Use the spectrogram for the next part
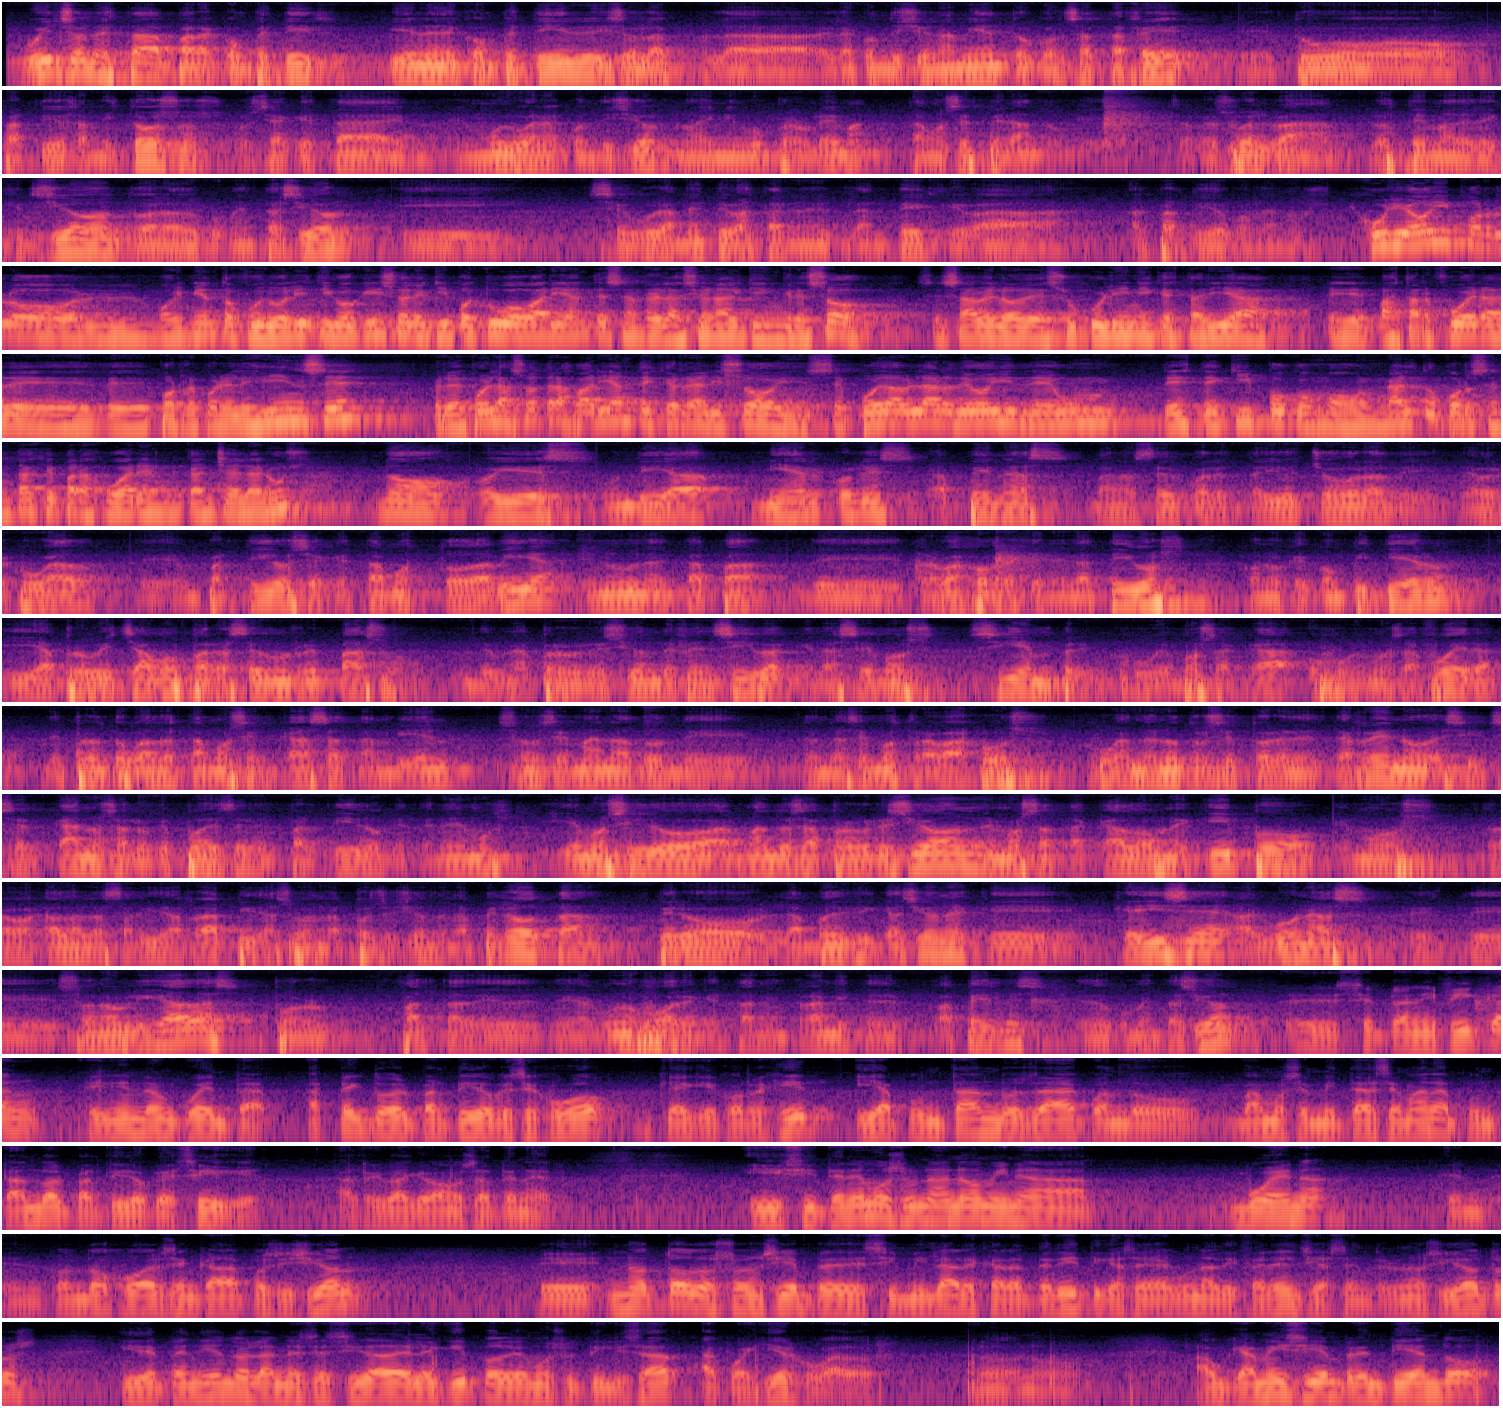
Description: • Julio Comesaña – Conferencia de prensa.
